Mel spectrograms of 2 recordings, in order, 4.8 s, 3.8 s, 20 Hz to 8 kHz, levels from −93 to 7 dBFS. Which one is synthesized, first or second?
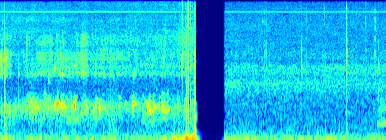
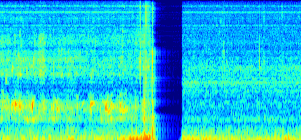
second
